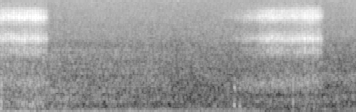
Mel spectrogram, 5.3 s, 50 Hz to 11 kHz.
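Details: Cat snoring: high, whistling snores about every four seconds, roughly 15 breaths a minute, over a steady room hum.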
